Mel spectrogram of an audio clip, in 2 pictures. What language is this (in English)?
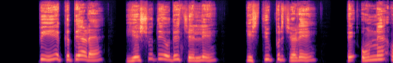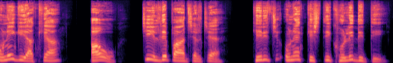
Dogri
